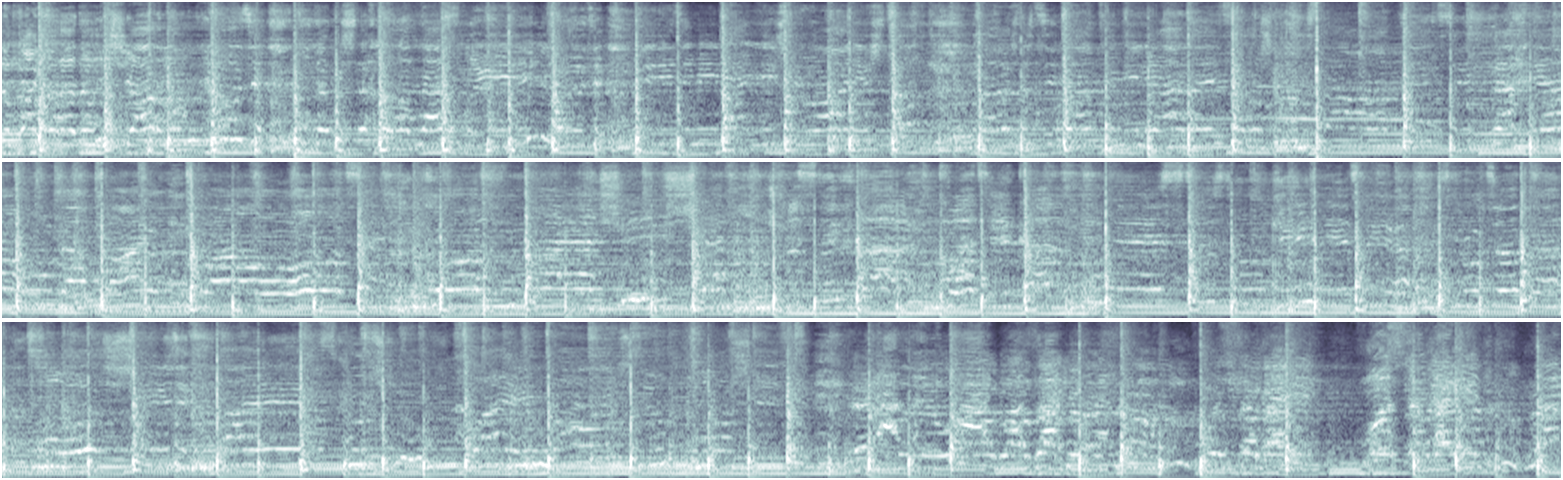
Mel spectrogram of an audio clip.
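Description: Street rock band playing live through small amplifiers: a man singing over guitar and electric bass, with a wooden hand drum beaten by hand keeping a steady beat.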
